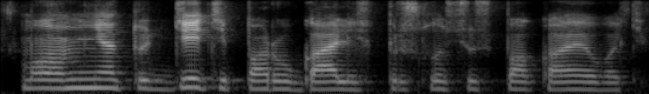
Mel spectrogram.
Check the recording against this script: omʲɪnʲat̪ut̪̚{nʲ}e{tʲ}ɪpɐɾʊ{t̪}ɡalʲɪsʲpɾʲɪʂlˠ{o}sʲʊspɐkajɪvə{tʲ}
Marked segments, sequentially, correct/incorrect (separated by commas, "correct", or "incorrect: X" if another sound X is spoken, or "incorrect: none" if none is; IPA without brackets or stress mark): incorrect: dʲ, correct, incorrect: none, correct, correct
